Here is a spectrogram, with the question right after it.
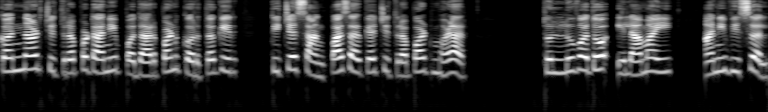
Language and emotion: Goan Konkani, neutral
